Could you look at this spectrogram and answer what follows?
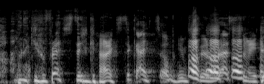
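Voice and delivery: high, laughing imitation of a panicking friend; mock panic. Mason panicking to friends about arrest, laughing mock panic. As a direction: play Mason freaking out, half-laughing. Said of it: "He was panicking so bad".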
